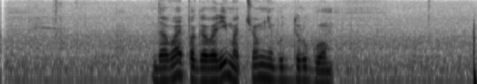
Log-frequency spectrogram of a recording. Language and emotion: Russian, neutral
